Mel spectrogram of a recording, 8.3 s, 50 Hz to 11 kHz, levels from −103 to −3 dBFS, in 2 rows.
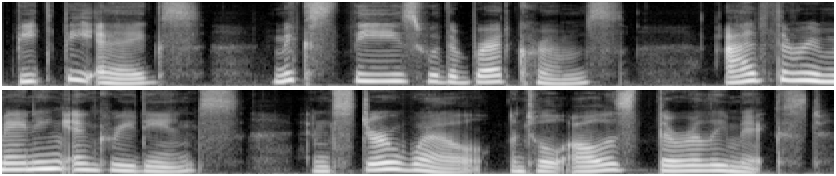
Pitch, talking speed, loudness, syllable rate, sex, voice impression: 220 Hz, 150 wpm, -19 LUFS, 4.4 syllables/s, female, feminine, adult-like, tensed, slightly powerful, soft, raspy, intellectual, calm, friendly, reassuring, elegant, slightly lively, kind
